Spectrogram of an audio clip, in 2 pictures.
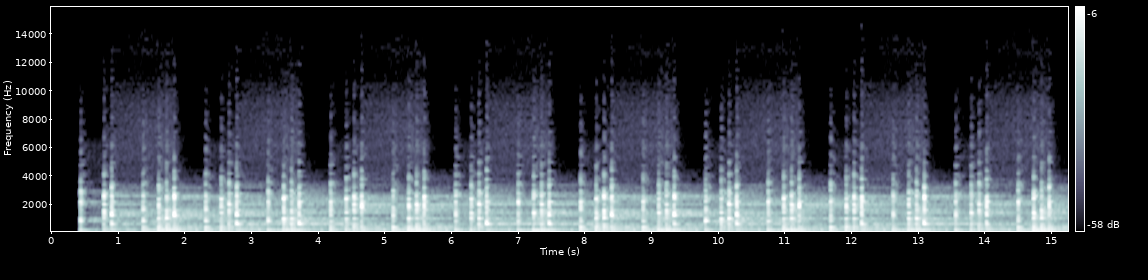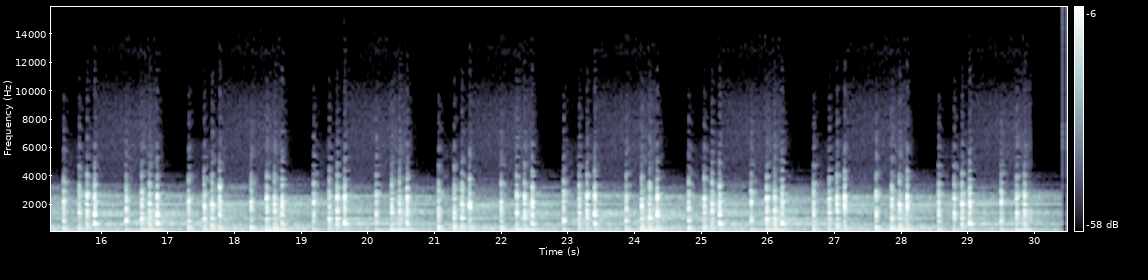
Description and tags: Arpeggio loop, kinda trancey/progressive. Atmospheric with reverb.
